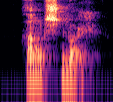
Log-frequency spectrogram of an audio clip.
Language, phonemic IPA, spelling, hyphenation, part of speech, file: Dutch, /ˈɦɑŋ.snɔr/, hangsnor, hang‧snor, noun, Nl-hangsnor.ogg
- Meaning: a droopy moustache that somewhat exceeds the width of the lips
